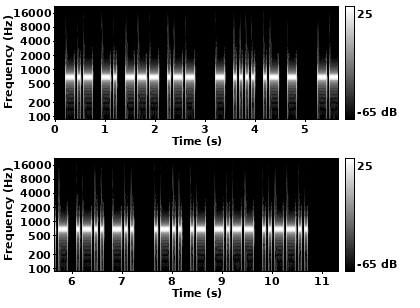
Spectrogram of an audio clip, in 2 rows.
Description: Morse code, heard as a keyed tone, about 21 wpm, 700 Hz. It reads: KNOW THAT OLD LAY?
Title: Sentences from Top 400 Words and Abbreviations 20wpm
